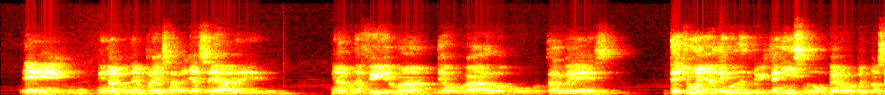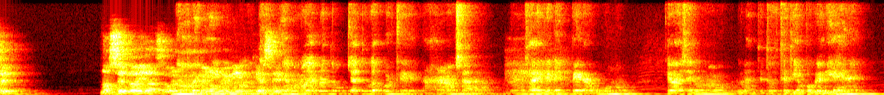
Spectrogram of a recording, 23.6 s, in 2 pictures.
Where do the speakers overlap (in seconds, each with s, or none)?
14.1 s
